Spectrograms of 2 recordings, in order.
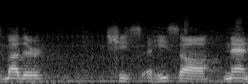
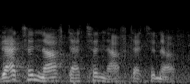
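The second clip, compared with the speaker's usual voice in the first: fading out; 6 dB quieter than usual. Acted. Calming the licking dog.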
